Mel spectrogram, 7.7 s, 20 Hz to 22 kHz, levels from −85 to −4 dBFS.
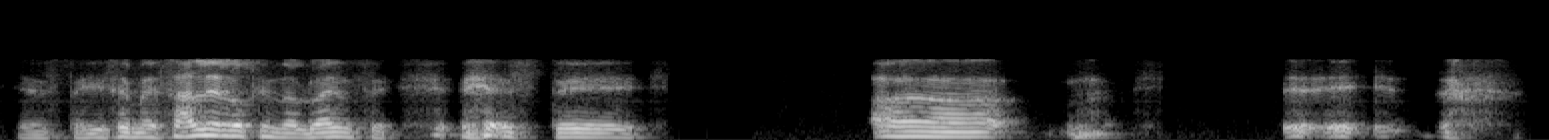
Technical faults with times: none

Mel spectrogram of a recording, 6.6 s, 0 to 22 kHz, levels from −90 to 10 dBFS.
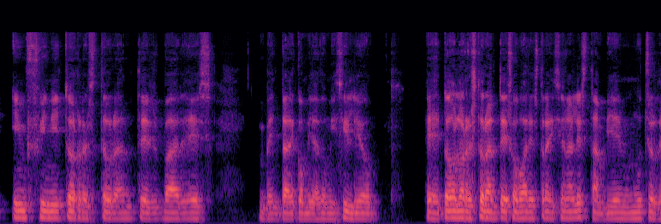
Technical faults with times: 1.98-6.62 time-stretched section

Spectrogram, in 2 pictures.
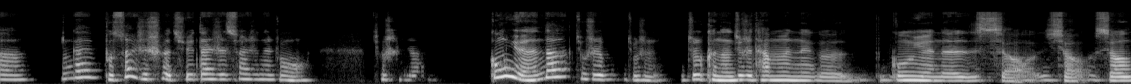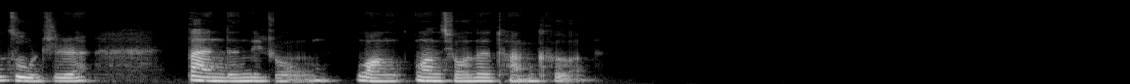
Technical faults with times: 7.67-19.03 time-stretched section

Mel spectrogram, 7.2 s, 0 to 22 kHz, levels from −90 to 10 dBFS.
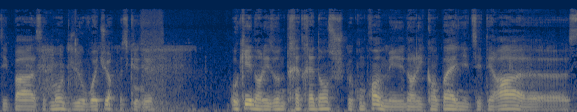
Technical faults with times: none

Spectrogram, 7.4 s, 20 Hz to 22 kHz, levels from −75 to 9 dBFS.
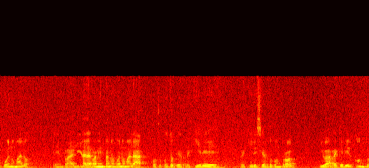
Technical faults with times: none

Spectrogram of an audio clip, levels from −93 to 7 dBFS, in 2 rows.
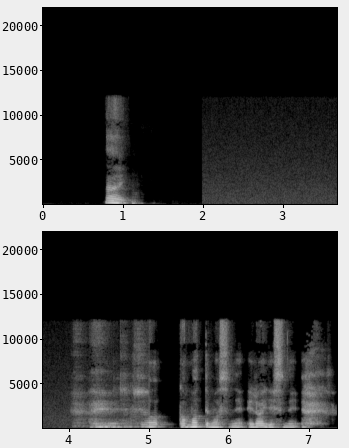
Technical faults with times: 1.99-5.00 switch to a distant microphone

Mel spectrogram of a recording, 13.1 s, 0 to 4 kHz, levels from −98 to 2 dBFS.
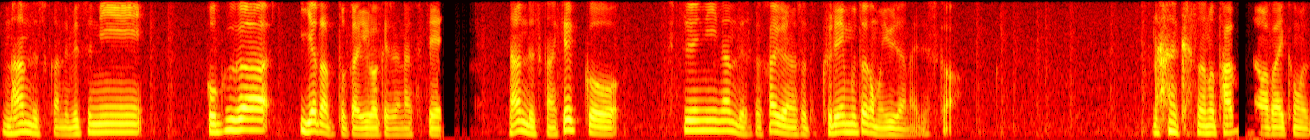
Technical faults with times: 4.39-4.53 speech suppressed in double talk
12.31-12.64 speech suppressed in double talk

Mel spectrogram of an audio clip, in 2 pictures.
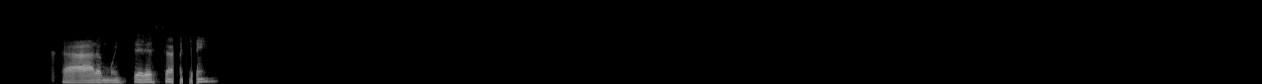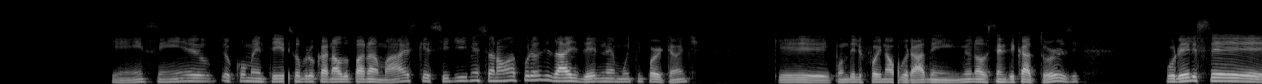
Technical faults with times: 1.73-1.98 digital broadcast dropout
15.46-15.51 digital broadcast dropout
21.55-21.61 digital broadcast dropout

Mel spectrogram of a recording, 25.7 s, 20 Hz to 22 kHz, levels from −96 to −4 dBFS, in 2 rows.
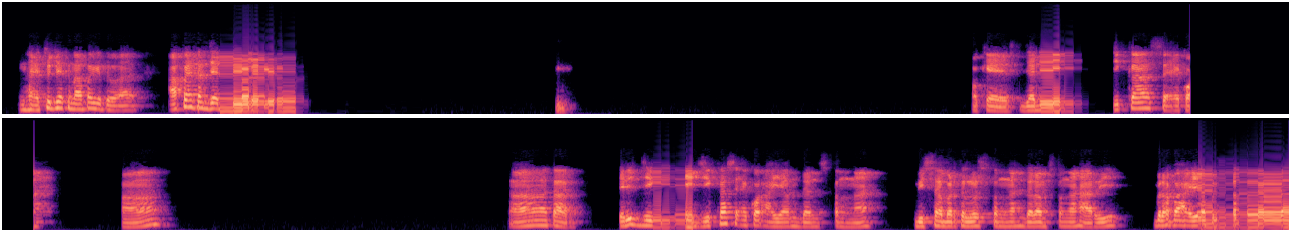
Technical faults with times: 2.19-4.19 robotic sound from repeated short buffers
10.39-11.13 robotic sound from repeated short buffers
11.87-13.19 audio dropout to silence
19.39-19.77 robotic sound from repeated short buffers
24.84-25.74 robotic sound from repeated short buffers

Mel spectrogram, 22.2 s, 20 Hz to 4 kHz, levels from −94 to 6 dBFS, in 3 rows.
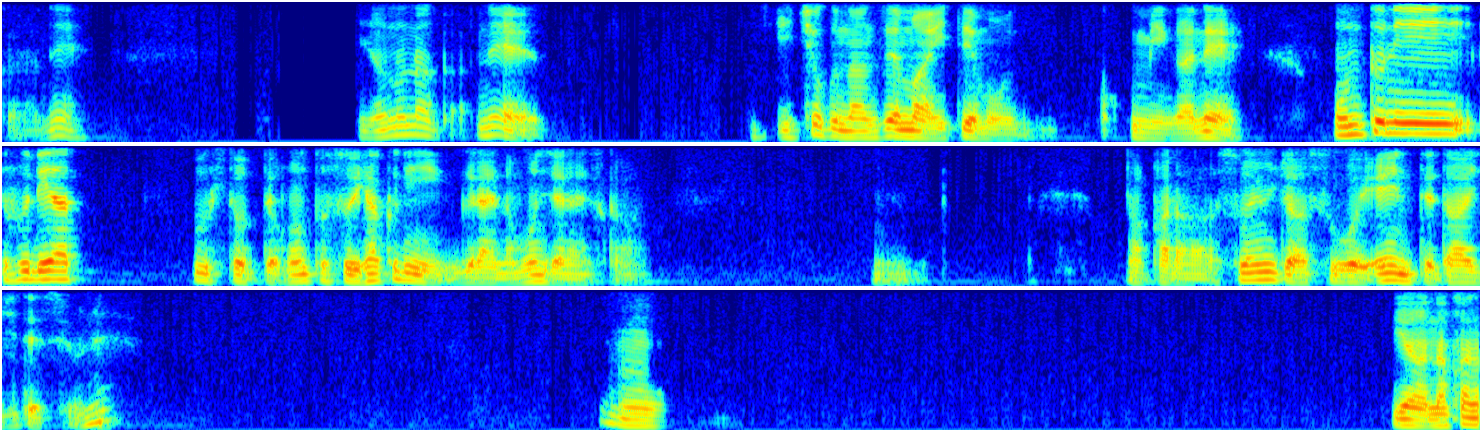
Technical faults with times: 2.52 microphone volume stepped up

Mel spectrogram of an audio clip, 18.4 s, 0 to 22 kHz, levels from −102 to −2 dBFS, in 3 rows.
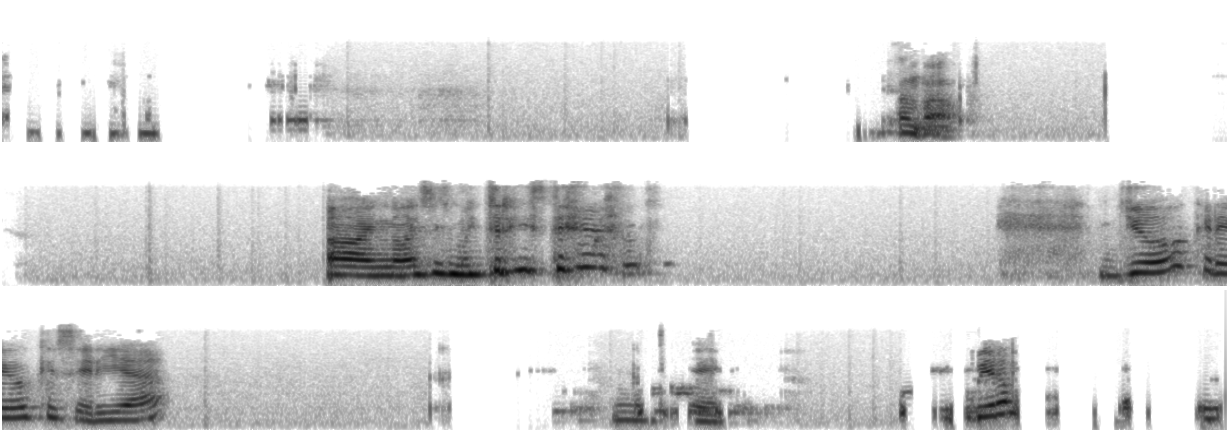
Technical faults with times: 0.00-1.15 speech suppressed in double talk
1.33-2.23 other side's voice leaking through
3.32-3.37 other side's voice leaking through
4.15-4.48 speech suppressed in double talk
4.78-5.56 other side's voice leaking through
14.38-18.38 other side's voice leaking through
15.00-15.89 speech suppressed in double talk
16.87-18.38 speech suppressed in double talk

